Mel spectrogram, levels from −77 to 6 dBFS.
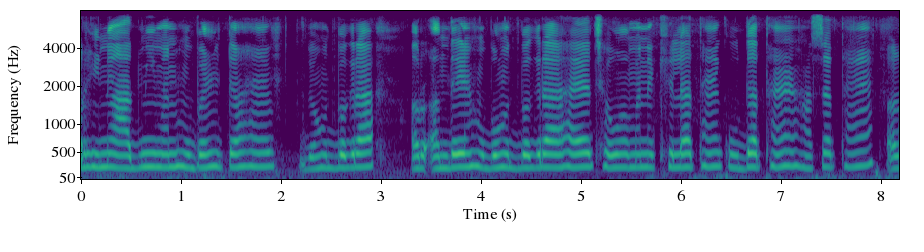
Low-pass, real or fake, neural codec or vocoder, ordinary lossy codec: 7.2 kHz; real; none; none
